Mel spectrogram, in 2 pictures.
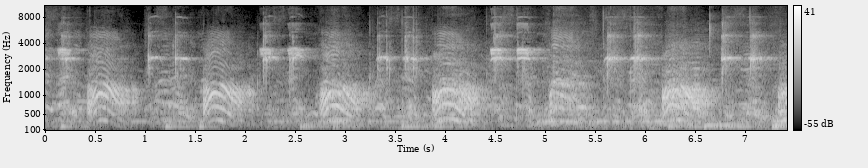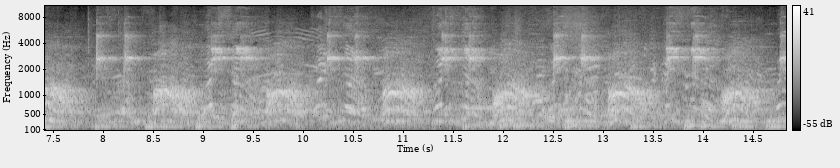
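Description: A crowd of men chants loudly and rhythmically in unison, outdoors.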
